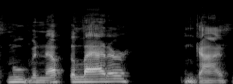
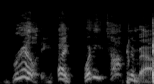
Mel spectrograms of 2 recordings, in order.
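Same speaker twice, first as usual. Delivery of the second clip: surprised; 13 semitones higher, 7 dB quieter, faster than usual. Retold or imitated. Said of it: "And I'm like".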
